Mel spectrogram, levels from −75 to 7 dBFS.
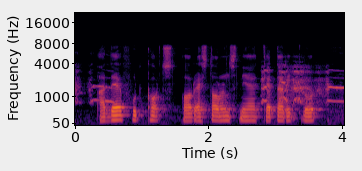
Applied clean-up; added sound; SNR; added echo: none; Chicken, rooster; 9 dB; none.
